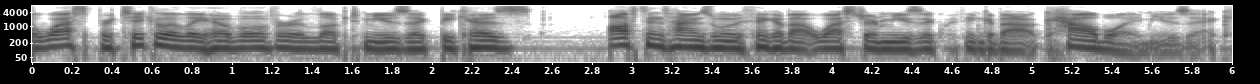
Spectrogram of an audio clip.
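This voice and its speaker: A man's plain, everyday voice with an American accent, medium in pitch, at a fairly quick pace. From Wisconsin. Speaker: history graduate student. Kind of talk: interview. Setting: studio.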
